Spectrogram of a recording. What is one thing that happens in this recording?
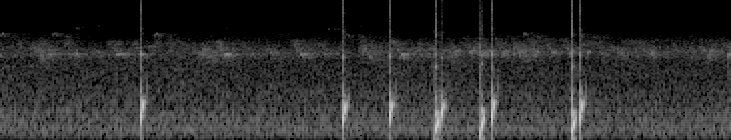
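Short falling electronic blips sound as menu buttons are tapped.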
